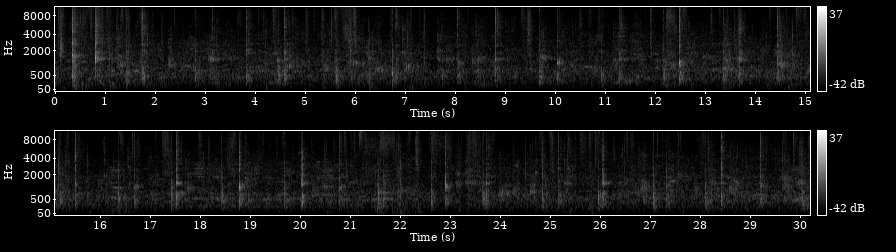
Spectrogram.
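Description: Pickleball rally: hard paddles striking a plastic ball back and forth, a sharp pop about every half second to second, over the murmur of an arena crowd.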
